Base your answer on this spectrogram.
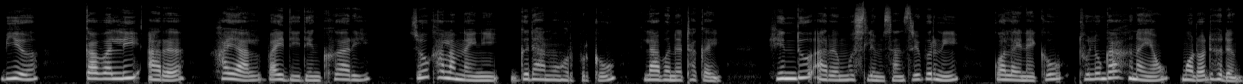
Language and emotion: Bodo, neutral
